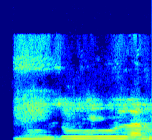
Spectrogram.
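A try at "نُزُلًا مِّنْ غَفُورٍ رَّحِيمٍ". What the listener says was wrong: Nuzu. Nuzu bukan nuzula. Lam nuzulam min ghafurir rahim.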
